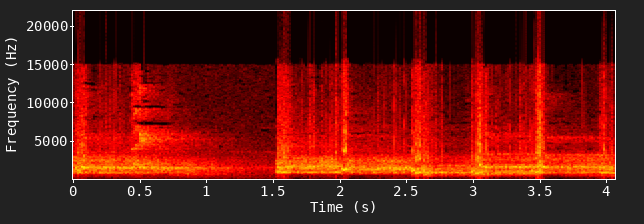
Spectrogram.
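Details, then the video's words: Barking from dogs at The Barking Lot, 18 November 2017: a steady din of overlapping barks, dipping briefly, then renewed with sharp, repeated barks about every half second. "The Barking Lot"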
